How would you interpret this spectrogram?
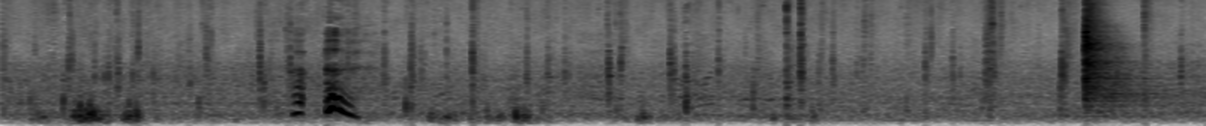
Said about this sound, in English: Just walking back along the car park now.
